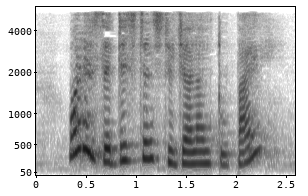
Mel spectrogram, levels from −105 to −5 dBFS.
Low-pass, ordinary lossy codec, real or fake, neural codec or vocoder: 5.4 kHz; MP3, 32 kbps; fake; codec, 32 kHz, 1.9 kbps, SNAC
